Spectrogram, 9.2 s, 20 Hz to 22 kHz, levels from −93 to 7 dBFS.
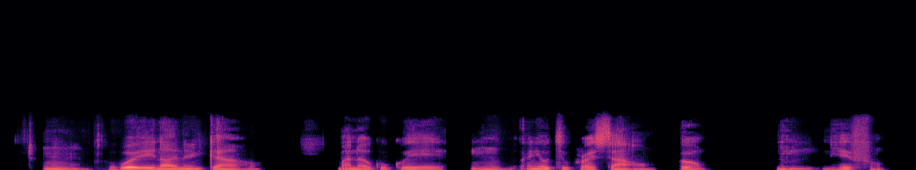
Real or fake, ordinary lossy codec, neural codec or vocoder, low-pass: fake; none; codec, 16 kHz, 1 kbps, X-Codec, WavLM features, trained on Multilingual LibriSpeech; none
